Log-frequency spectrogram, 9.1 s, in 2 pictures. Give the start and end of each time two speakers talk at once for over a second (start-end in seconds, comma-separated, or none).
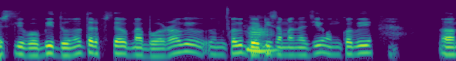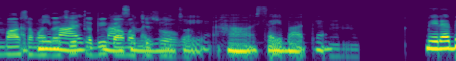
4.8-6.5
